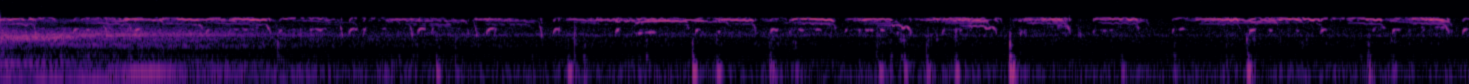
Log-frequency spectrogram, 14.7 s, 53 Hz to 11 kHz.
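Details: Hungry common kestrel young, five in a nest in Windsbach, Germany, being fed on 27 June 2022; high quavering calls rise and fall in rapid repeated bursts, with light knocking below.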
